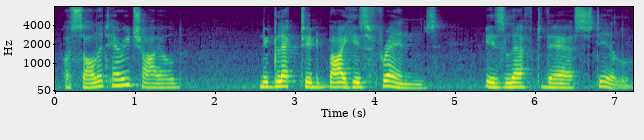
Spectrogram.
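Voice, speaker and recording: In a put-on character voice at a middle pitch, the speaker goes very slowly with long, frequent pauses. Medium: read story. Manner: calm, solemn.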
